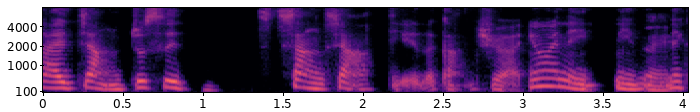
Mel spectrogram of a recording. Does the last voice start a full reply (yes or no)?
no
